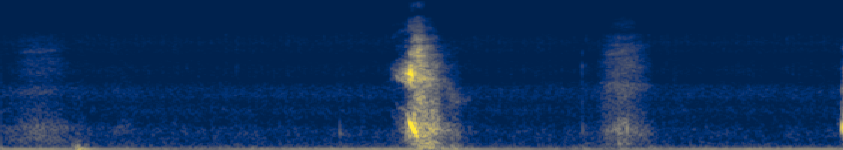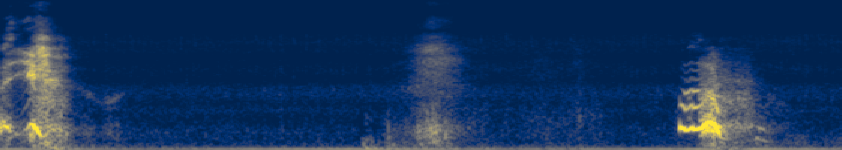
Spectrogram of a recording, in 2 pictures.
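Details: Three full explosive sneezes plus a couple of softer stifled ones from an adult with an intense cold with fever, chills, body aches and coughing.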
